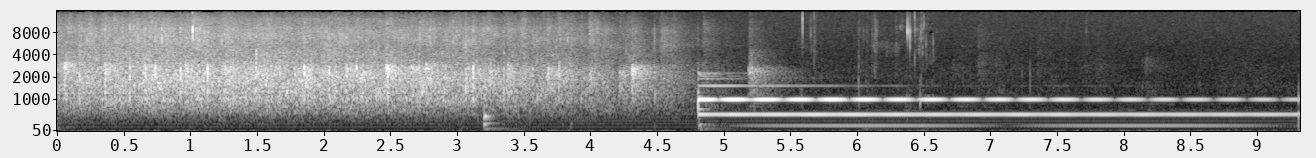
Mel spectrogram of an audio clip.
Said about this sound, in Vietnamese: hãy cho một tràng vỗ tay thật lớn để tán dương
